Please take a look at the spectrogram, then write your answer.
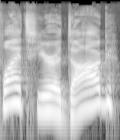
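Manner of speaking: high-pitched incredulous question; mock-astonished, jumping up high; amused disbelief. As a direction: imitate a stranger baffled by the name. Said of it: "he just laughed. He said".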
